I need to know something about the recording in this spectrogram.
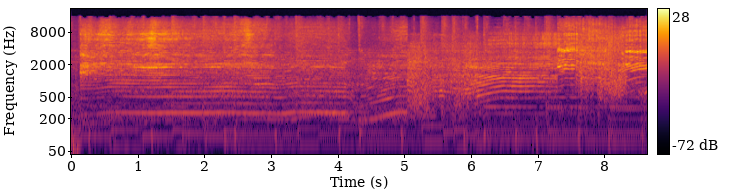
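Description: Snowmobile engine running at high revs, holding a steady pitch for about four seconds and then rising sharply in pitch several times as the throttle is opened.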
